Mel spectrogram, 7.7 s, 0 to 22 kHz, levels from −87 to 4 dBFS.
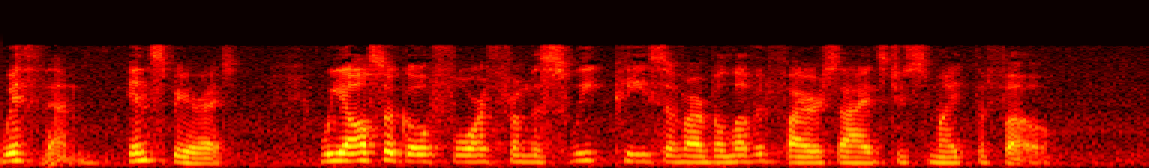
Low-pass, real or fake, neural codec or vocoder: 7.2 kHz; fake; vocoder, 44.1 kHz, 80 mel bands, Vocos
